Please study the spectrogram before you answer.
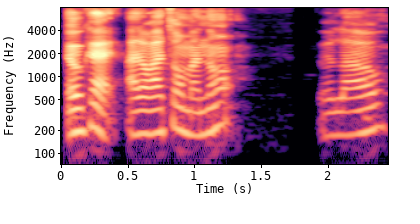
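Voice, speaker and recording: A woman's voice: fairly low pitch, steady tone, normal speed, a little mellow, slight background noise. A woman in her forties hosting a live webinar as a mobility coach. She talks casually and directly, uses many fillers and laughs often.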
